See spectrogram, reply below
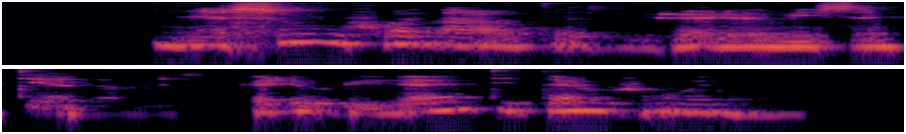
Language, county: Lithuanian, Utena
